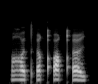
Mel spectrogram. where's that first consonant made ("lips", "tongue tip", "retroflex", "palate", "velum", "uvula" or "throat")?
uvula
